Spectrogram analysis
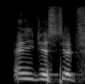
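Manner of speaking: normal talking voice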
